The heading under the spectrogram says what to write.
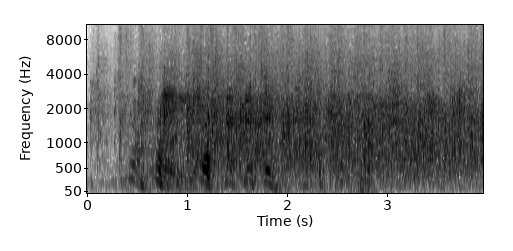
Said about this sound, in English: I like the group that applauds before you speak.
